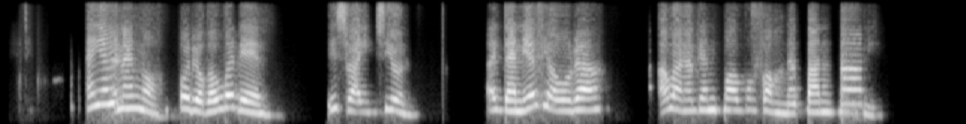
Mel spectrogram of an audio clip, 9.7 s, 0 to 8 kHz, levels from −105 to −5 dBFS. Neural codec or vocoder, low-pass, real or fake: codec, 16 kHz, 0.5 kbps, X-Codec, HuBERT features, trained on general audio; 7.2 kHz; fake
